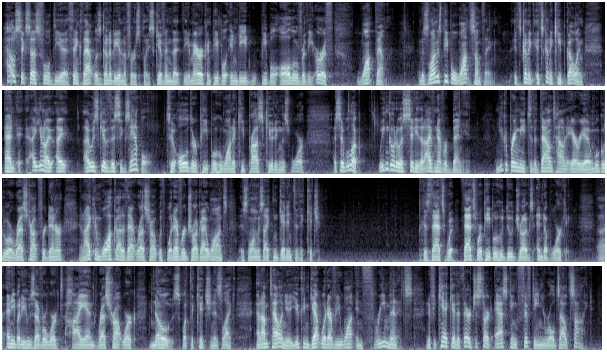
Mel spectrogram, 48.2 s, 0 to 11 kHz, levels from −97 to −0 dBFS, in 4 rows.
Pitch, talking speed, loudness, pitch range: 115 Hz, 215 wpm, -21 LUFS, 105-130 Hz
